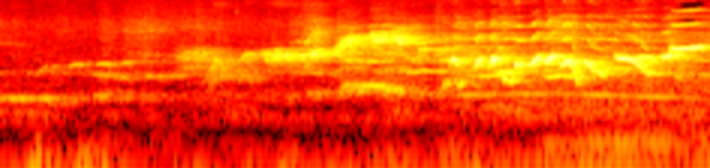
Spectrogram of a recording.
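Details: Captive young white-rumped shama, said to be a former contest bird, building from a soft drawn-out whistle into rising, increasingly loud warbled and chattering phrases with quick sharp notes, over a low background rumble.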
